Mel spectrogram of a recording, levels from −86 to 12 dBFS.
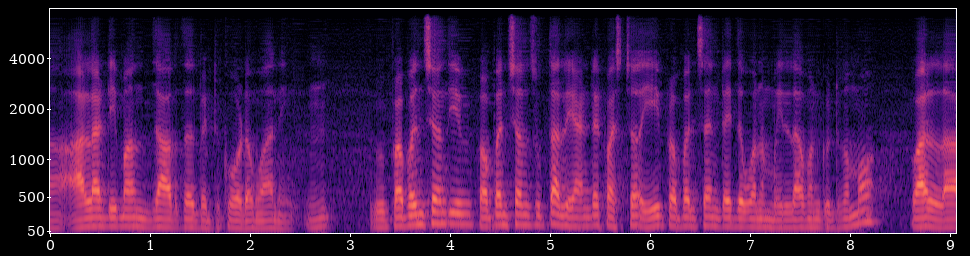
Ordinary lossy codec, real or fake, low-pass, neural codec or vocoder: none; fake; 7.2 kHz; codec, 16 kHz, 0.3 kbps, FocalCodec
